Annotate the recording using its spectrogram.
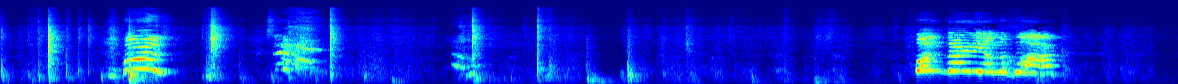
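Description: Boys shout and cheer excitedly close by.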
